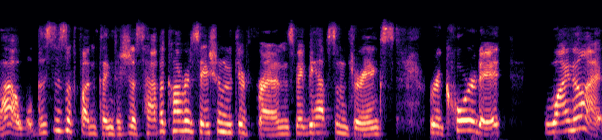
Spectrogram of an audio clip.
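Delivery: normal talking voice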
